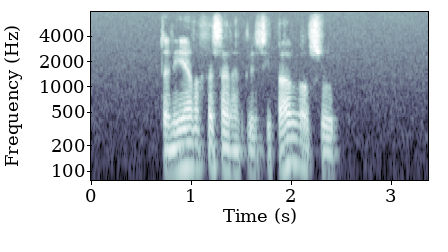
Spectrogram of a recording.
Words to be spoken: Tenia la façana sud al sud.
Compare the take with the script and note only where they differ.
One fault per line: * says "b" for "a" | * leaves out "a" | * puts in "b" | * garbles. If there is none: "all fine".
* says "principal" for "sud"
